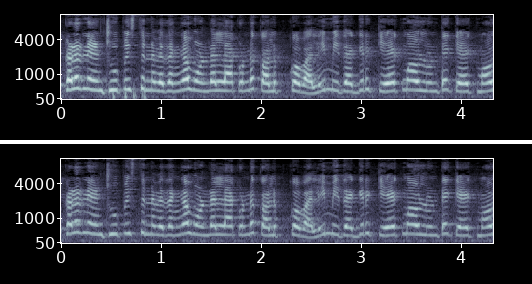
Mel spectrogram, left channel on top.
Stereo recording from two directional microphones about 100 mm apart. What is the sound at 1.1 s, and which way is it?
A woman's voice, 35° left (ahead or behind).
